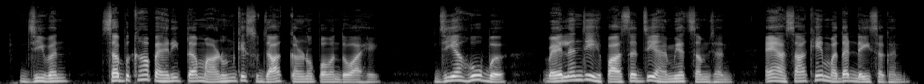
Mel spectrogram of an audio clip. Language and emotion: Sindhi, neutral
